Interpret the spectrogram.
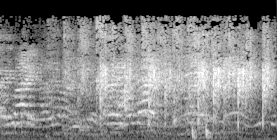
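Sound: a few people clapping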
